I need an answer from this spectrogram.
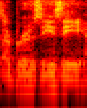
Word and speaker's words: Abruzzese: Abruzzese, I think is how you say it.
